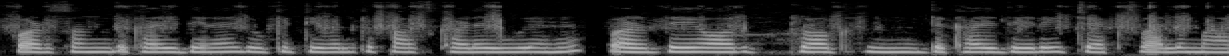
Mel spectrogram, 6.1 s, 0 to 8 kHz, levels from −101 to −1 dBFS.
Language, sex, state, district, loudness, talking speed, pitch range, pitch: Hindi, female, Uttar Pradesh, Budaun, -34 LUFS, 235 wpm, 215-230 Hz, 220 Hz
